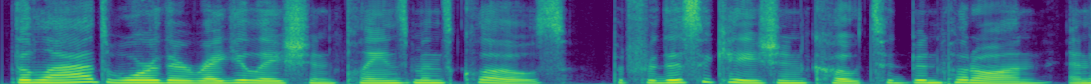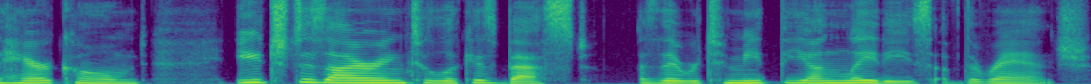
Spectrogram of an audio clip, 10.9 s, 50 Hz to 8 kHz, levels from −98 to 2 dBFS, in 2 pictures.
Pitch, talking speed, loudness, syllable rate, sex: 200 Hz, 200 wpm, -17 LUFS, 4.9 syllables/s, female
